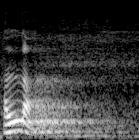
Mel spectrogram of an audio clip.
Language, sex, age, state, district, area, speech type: Kannada, male, 30-45, Karnataka, Kolar, rural, read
